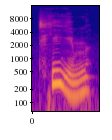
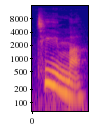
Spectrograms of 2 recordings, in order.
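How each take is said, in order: First: The word ends cleanly on the m sound. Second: The word ends with an added ah vowel. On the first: The speaker calls it right. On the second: The speaker calls it wrong.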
